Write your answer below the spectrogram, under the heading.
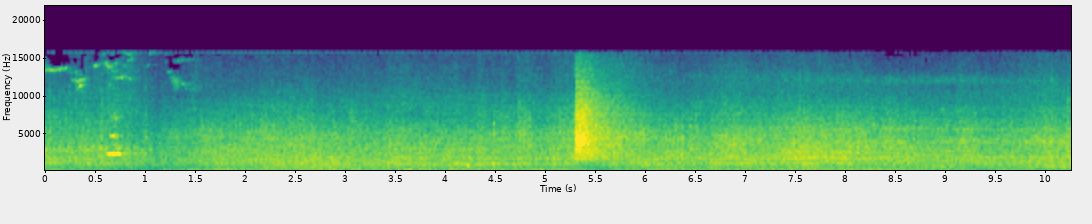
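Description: A diesel double-decker bus engine pulls past, growing stronger and steady from about four seconds in. A short hiss of air from the bus's air brakes comes about five seconds in.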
